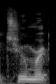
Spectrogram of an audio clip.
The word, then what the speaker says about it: turmeric: care package that's the turmeric make sure you're it's t-u-r-m-e-r-i-c there's like a silent R there is why I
